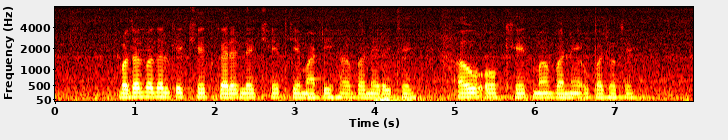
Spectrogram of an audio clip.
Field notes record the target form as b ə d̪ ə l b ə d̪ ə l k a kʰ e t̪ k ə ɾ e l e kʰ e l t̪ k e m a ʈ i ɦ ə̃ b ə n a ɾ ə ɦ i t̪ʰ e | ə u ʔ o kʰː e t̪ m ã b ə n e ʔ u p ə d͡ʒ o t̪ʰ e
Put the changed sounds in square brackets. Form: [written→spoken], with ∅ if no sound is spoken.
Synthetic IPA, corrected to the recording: b ə d̪ ə l b ə d̪ ə l k [a→e] kʰ e t̪ k ə ɾ e l e kʰ e [l→∅] t̪ k e m a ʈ i ɦ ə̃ b ə n [a→e] ɾ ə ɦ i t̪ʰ e | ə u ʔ o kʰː e t̪ m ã b ə n e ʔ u p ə d͡ʒ o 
